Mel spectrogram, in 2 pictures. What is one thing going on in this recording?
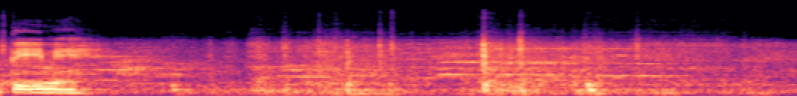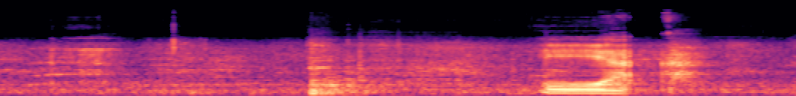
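A plastic tray scrapes as it slides out of a wooden box.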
